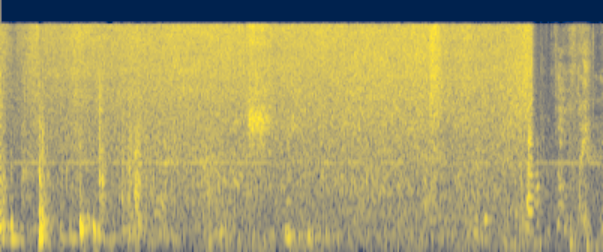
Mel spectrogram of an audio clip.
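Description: Buckets of ice water emptied over two people and splashing onto concrete, with a few knocks in the first second and a half as the buckets are dropped, then a steady hiss that cuts off suddenly near the end.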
